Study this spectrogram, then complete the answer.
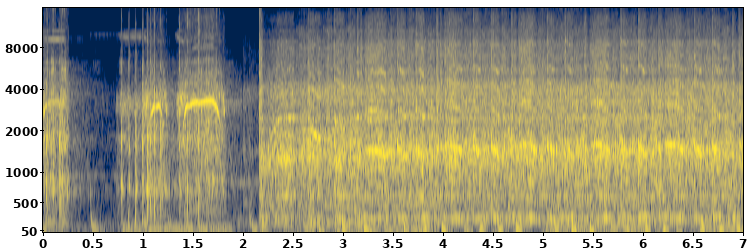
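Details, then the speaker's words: Evo 8 abandoned for 3–4 years, first start attempt, fuel and compression present but no spark suspected: starter churns steadily at about four beats a second, engine never fires; crank no start. "no spark why won't you spark sir"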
